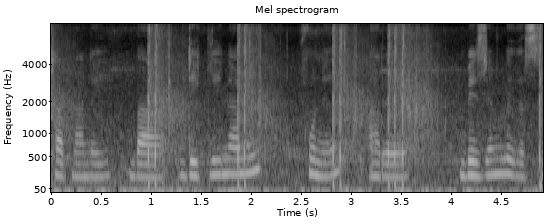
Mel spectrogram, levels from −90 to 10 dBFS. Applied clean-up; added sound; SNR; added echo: none; Gunshot, gunfire; 4 dB; none.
